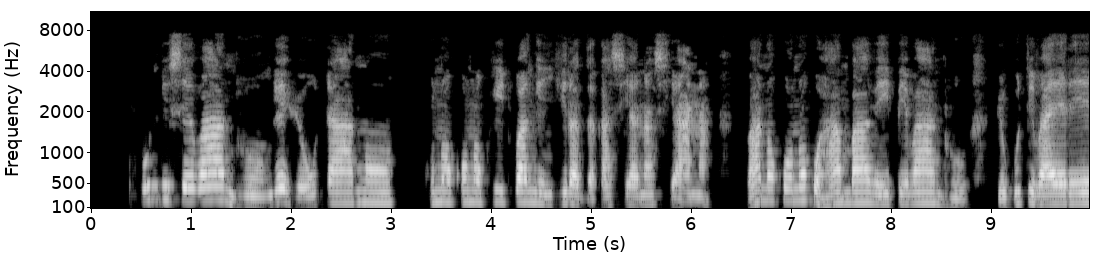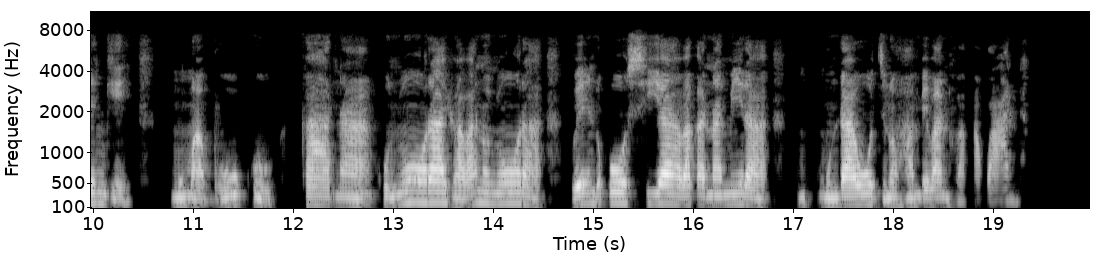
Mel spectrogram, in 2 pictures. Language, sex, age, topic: Ndau, male, 36-49, health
